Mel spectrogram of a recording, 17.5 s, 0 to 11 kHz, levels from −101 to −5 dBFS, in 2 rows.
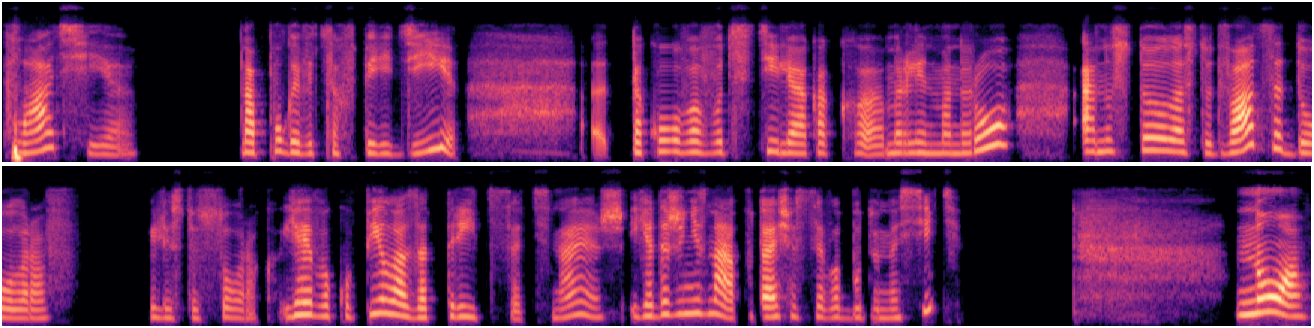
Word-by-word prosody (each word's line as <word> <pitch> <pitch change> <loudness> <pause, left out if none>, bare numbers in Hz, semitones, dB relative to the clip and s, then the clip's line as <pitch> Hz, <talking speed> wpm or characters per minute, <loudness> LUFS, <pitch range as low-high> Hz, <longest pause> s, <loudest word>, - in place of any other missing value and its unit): платье 200 - +1 0.7
на 210 -2 +6
пуговицах 205 -3 -5
впереди, 195 - -3 0.9
э, - - -6
такого 220 +1 -1
вот 215 +1 -8
стиля 205 -5 -1
как, 200 +1 -6
э, 175 -2 -2
Мэрилин 205 0 -3
Монро, 250 - +3 0.5
оно 230 0 +4
стоило 250 -1 +1
120 215 - +5
долларов 180 -2 -4 0.5
или 190 -2 -9
140, 180 +1 -10
я 245 +6 +3
его 215 -4 +1
купила 235 +4 +2
за 190 -2 -1
30, 190 -5 -8
знаешь. 200 +1 -3
Я 225 +1 -2
даже 260 +2 0
не 275 +1 -1
знаю, 255 -9 +4
куда 200 - +5
я 200 - +6
сейчас 210 -1 -5
его 200 -1 -6
буду 185 0 -13
носить. 190 - -8 1.8
Но! 250 -5 +8
205 Hz, 120 wpm, -23 LUFS, 190-235 Hz, 1.8 s, Но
